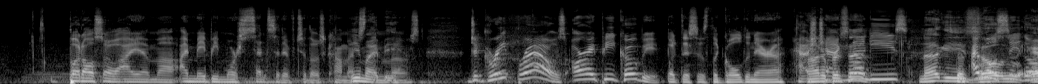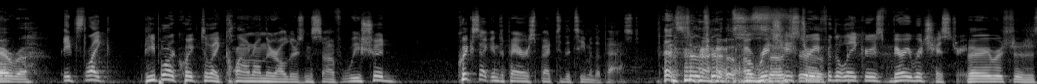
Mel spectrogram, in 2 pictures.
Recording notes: LIVE from the DNVR Bar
